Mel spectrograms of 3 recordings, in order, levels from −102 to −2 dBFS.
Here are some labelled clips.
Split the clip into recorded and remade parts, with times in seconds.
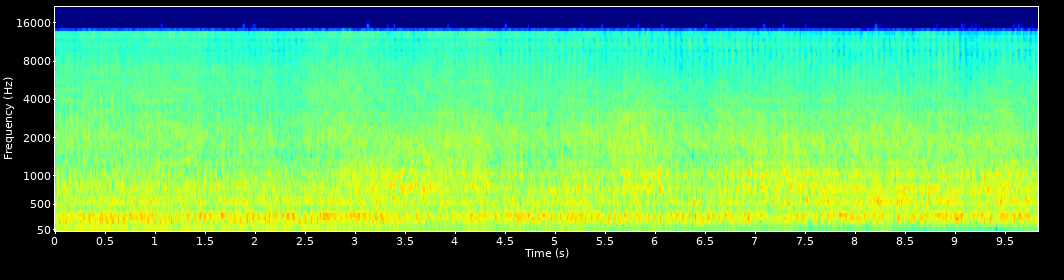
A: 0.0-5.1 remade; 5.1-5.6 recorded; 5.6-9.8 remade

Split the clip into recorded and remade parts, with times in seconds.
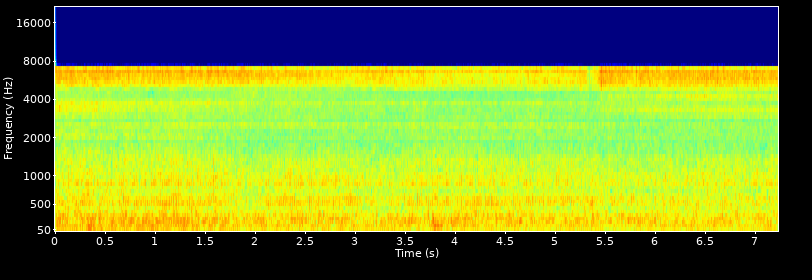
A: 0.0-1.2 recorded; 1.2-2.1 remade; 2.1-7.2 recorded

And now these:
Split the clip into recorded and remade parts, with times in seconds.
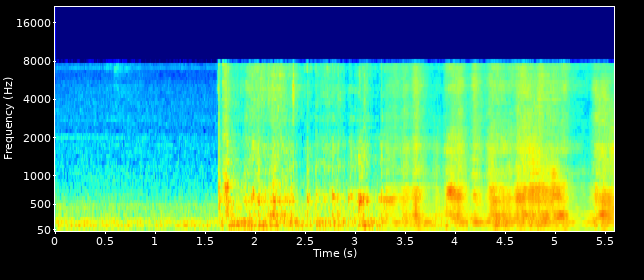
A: 0.0-3.3 recorded; 3.3-5.6 remade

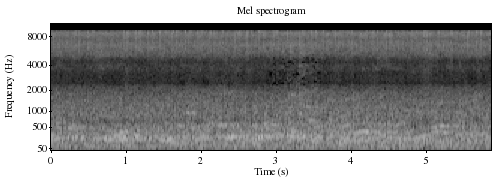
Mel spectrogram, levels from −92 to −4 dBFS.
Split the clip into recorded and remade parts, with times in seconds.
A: 0.0-2.9 remade; 2.9-3.6 recorded; 3.6-5.9 remade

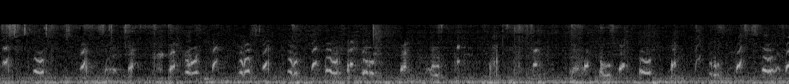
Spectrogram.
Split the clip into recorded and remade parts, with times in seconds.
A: 0.0-1.1 recorded; 1.1-2.0 remade; 2.0-3.4 recorded; 3.4-6.8 remade; 6.8-7.9 recorded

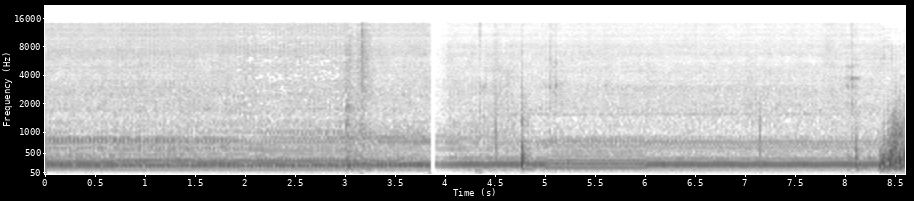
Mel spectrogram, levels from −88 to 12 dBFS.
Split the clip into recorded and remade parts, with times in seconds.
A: 0.0-1.9 remade; 1.9-3.3 recorded; 3.3-8.6 remade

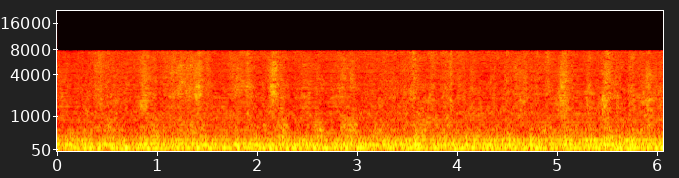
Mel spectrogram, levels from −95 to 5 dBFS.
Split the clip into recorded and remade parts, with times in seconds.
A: 0.0-6.1 remade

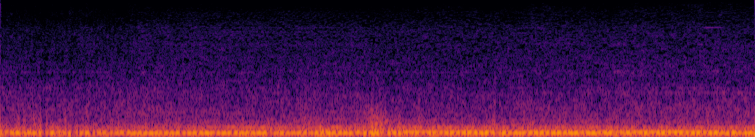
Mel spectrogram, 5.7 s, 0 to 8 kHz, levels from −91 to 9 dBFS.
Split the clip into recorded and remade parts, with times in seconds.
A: 0.0-1.2 recorded; 1.2-2.7 remade; 2.7-5.7 recorded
